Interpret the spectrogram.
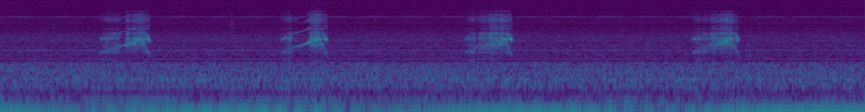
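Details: Barn owl pair, wild birds, preening each other. Four scratchy, upward-bending notes spaced about one and a half seconds apart over a steady droning background.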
